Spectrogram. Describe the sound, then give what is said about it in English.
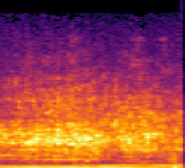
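A loud moped engine drones steadily with a buzzy, harmonic hum, its pitch shifting slightly as it passes by; no one speaks. “It's got to be a moped. That loud, obnoxious thing that's clearly unlicensed.”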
